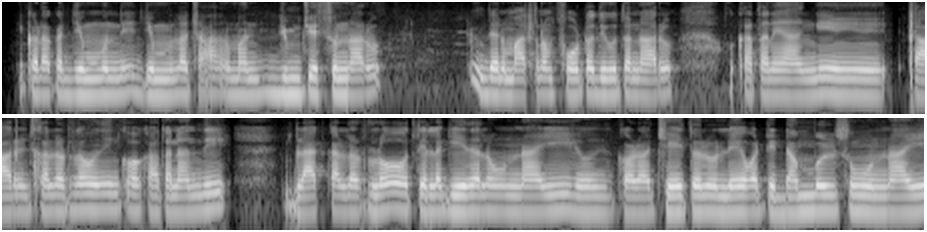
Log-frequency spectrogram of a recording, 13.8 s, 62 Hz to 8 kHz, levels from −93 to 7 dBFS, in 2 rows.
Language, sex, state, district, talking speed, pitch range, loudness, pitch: Telugu, male, Telangana, Karimnagar, 125 wpm, 140-150 Hz, -16 LUFS, 145 Hz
